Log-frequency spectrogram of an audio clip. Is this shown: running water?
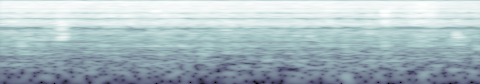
yes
